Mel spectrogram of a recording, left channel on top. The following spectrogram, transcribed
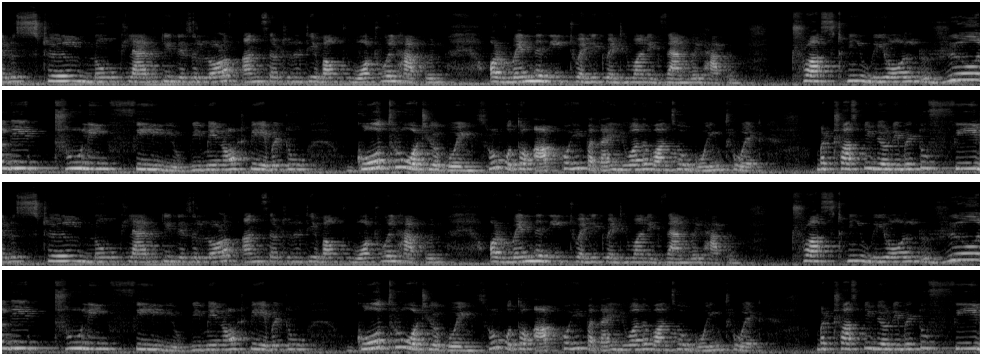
is still no clarity. There's a lot of uncertainty about what will happen or when the NEET 2021 exam will happen. Trust me, we all really truly feel you. We may not be able to go through what you're going through, वो तो आपको ही पता है, you are the ones who are going through it. But trust me, we are able to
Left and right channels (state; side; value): quieter; right; 3.3 dB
